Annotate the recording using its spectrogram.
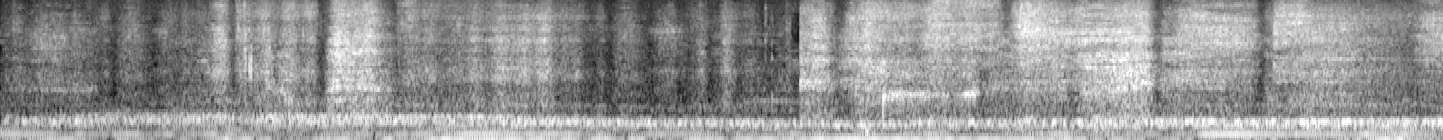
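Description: An elderly man speaks close by.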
